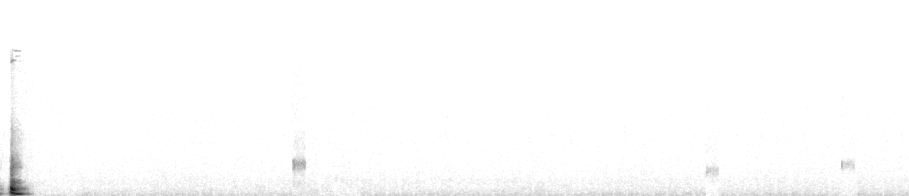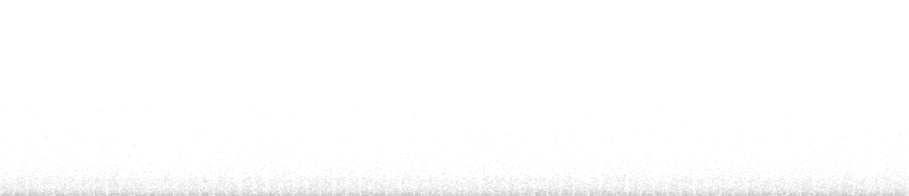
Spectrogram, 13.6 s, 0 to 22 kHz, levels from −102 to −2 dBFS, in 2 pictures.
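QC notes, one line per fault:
No faults heard.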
